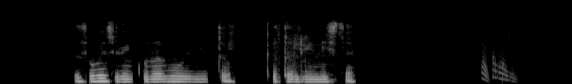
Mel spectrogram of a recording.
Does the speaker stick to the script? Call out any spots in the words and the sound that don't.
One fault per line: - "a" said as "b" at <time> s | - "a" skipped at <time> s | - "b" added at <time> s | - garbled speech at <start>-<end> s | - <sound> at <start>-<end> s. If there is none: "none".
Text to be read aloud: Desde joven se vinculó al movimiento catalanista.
- chirp at 4.8-5.2 s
